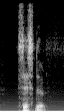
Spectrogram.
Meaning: sixth
- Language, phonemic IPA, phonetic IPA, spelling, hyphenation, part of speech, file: Dutch, /ˈzɛs.də/, [ˈzɛzdə], zesde, zes‧de, adjective, Nl-zesde.ogg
